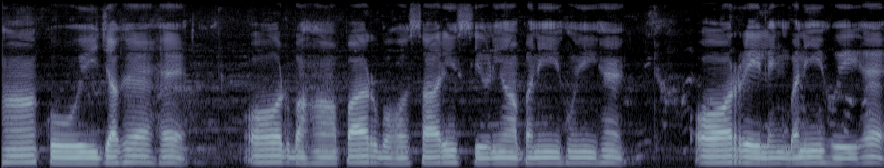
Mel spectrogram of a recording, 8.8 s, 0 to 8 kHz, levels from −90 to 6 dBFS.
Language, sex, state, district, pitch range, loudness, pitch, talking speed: Hindi, male, Uttar Pradesh, Hamirpur, 100-110 Hz, -30 LUFS, 105 Hz, 120 wpm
